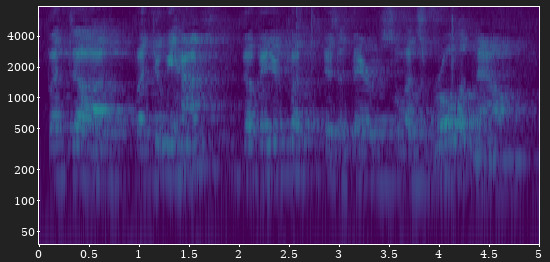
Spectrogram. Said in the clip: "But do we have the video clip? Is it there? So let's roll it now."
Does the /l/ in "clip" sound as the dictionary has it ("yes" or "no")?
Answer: no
